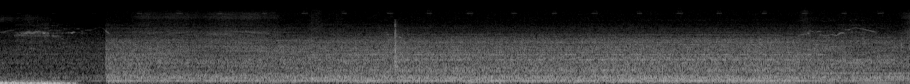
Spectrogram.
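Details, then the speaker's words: Frigidaire refrigerator, fridge section not cooling while freezer fine: after reinstalling evaporator fan and panel and plugging in, steady low hum with smooth even airflow, no ticking or scraping; evaporator fan running normally. "So reinstall, plug in a unit, and you should hear the fan running."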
